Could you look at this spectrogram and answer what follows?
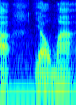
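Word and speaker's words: يَوْمَ: ระยะ เวลา นะ ครับ แล้ว ก็ อ่าน ว่า เยาวมะ นะ ไม่ อ่าน ว่า มู่ ไม่ อ่าน ว่า มี่ นะ ครับ อ่าน ว่า เยาวม่า เพราะ มัน เป็น ซอฟุซามาน นะ ครับ จะ อ่าน เป็น สระ ฟัตฮะห์ เสมอ ไป นะ ตุบลา ตุบลา นะ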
